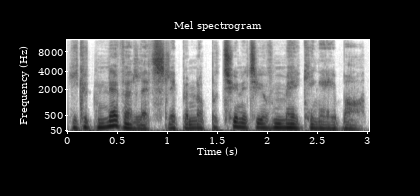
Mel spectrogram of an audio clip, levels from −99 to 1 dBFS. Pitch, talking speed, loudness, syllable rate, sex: 100 Hz, 220 wpm, -19 LUFS, 6.0 syllables/s, male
